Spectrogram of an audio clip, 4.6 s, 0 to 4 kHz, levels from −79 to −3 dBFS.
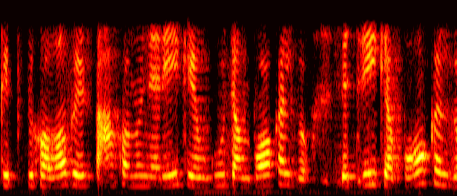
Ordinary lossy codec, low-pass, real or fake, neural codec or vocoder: AAC, 24 kbps; 3.6 kHz; real; none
